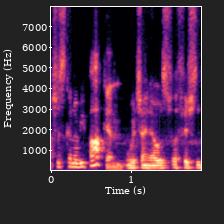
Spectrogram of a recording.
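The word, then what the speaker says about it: Pokkén: the switch and it's not just gonna be pokken which I know is officially pronounced pokin but I'm gonna continue saying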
